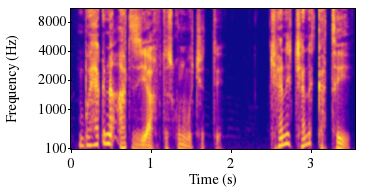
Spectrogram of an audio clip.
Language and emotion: Kashmiri, disgusted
